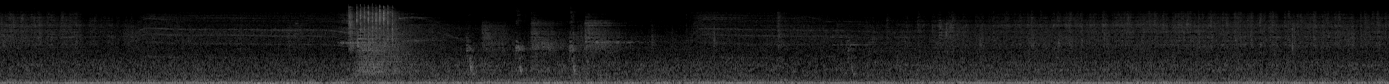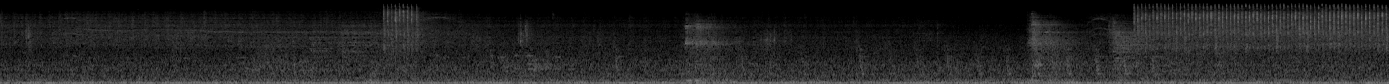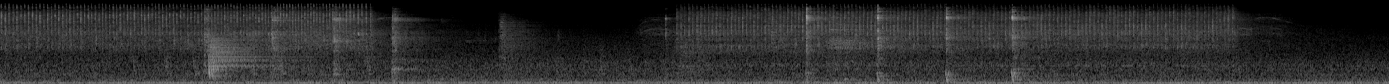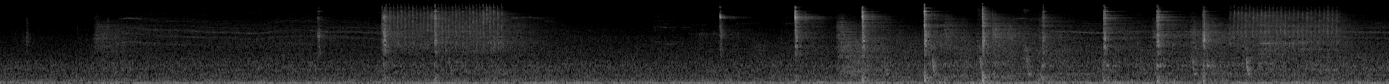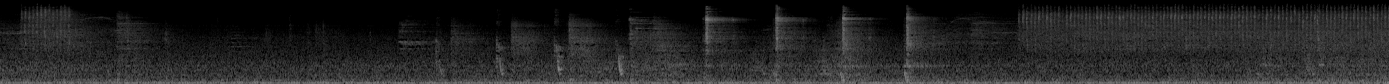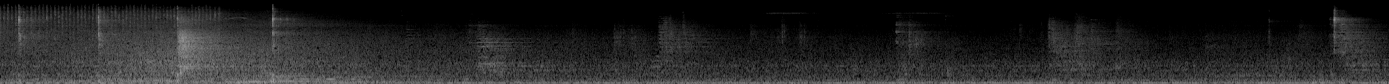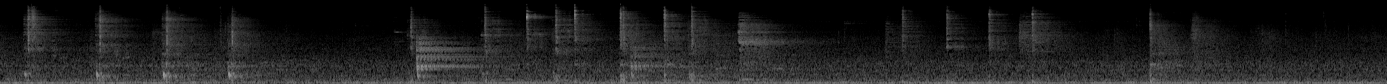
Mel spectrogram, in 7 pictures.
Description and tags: Walking in the city of Matsudo around midnight, looking for interesting sounds, I noticed that the central stations' train tracks were undergoing maintenance work. I recorded two takes. See this sound pack for the other one.
Recorded with Zoom H2n in MS-Stereo.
